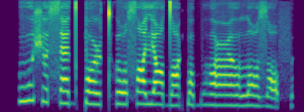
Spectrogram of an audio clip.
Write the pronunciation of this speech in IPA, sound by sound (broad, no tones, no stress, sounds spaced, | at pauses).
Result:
u o̯ ʃ ɵ s æ d k͡p ɔ ɭ tʰ u sˤ ɛ lʲ ɵ e̯ dˤ ɛ k͡p ɔ b ɦ ɔ ʕ œ o̯ lˠ ɵ zˤ œ f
